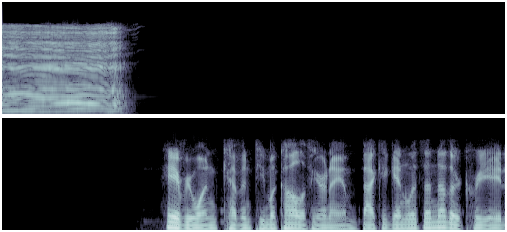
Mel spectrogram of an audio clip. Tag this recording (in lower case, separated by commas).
speech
